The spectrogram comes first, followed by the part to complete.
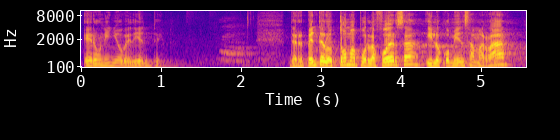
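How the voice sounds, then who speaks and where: High-voiced preacher telling a story. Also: male voice, moderate pace, a little hiss or hum. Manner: addresses listener directly, acts out figures. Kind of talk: dramatic sermon storytelling.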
